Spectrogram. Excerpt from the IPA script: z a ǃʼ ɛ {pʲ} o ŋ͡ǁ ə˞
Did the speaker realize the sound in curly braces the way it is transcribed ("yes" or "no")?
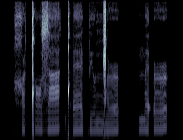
yes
